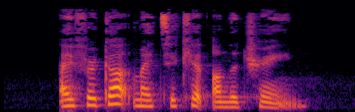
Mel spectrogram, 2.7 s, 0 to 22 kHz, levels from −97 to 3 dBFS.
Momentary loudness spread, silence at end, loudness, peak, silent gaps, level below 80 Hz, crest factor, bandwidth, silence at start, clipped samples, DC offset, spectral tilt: 11 LU; 0.35 s; -25 LUFS; -6 dBFS; none; -70 dBFS; 20 dB; 16 kHz; 0.45 s; under 0.1%; under 0.1%; -4 dB/octave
